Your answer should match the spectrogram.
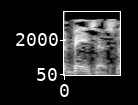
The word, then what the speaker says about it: Bezos: Thought it was interesting that Jeff Bezos, you pronounce it Bezos or Bezos, ladies? – It's Bezos.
